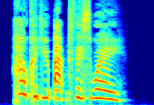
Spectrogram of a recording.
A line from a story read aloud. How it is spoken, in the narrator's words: she cried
